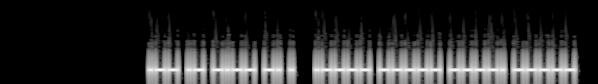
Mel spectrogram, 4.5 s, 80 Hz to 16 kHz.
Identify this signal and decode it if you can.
Morse code, heard as a keyed tone, about 53 wpm, 700 Hz. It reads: WAYNE 1090
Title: CWT Exchange 50wpm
